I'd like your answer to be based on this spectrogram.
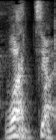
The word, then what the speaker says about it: Wacci: Wacci? It's embarrassing if you pronounce it wrong. Wacci, okay, wacci, good.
